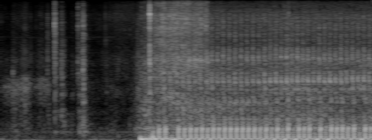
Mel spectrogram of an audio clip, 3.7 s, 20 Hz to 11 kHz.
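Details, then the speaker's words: 2015 Kawasaki KX250F that refused to start, tight intake valves a suspected cause: quiet handling noises, then it catches on the first kick and settles into a steady, even single-cylinder idle; normal start and idle. "right guys 2015 feel nice and light idle's down good sounds good too all the cow sound good look through the ears it's actually nice and quiet when you're not reving it"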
